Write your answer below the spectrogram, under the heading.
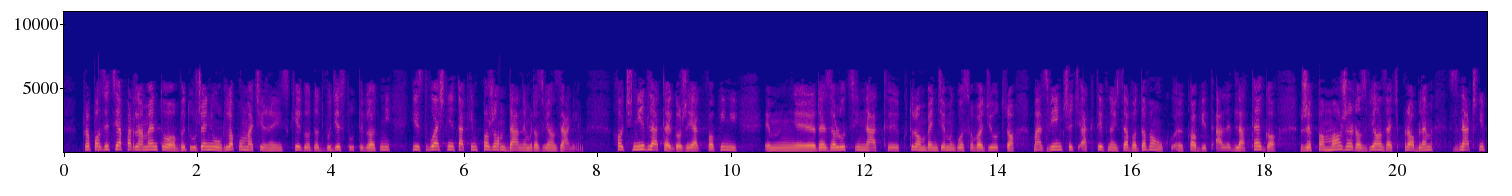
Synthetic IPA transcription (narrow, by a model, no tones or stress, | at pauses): pɾɔpɔzɘt̪sʲjapaɾlamɛnt̪uɔvɘd̪wuʐɛɲuuɾlɔpumat͡ɕɛʐɘj̃skʲɛɡɔd̪ɔd̪vud͡ʑɛst̪ut̪ɘɡɔd̪ɲijɛst̪vwaɕɲɛt̪akʲimpɔʐɔ̃nd̪anɘmɾɔzvʲjɔ̃w̃za̰ɲɛ̰m | xɔt͡ɕɲɛd̪lat̪ɛɡɔʐɛjaɡvɔpʲiɲi | ɾɛzɔlut̪sʲjinat̪kt̪uɾɔ̃w̃bɛɲd͡ʑɛmɘɡwɔsɔvat͡ɕjut̪ɾɔmazvʲjɛŋkʂɘt͡ɕa̰kt̪ɘvnɔʑd͡ʑzavɔd̪ɔvɔ̃w̃kɔbʲjɛt̪a̰lɛd̪lat̪ɛɡɔʐɛpɔmɔʐɛɾɔzvʲjɔ̃w̃zat͡ɕpɾɔblɛm | znat͡ʂɲɛ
